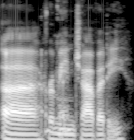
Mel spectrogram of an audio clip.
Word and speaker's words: Ramin Djawadi: Apparently, it's pronounced Ramin Djawadi.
